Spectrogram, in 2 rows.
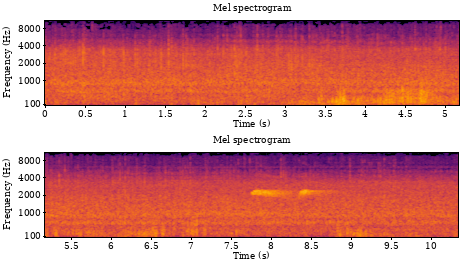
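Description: LNER A4 three-cylinder steam locomotive approaching at a distance with its train, a rumble that swells a few seconds in, over steady wind noise. Two short high-pitched peeps near the end are the loudest sounds.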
